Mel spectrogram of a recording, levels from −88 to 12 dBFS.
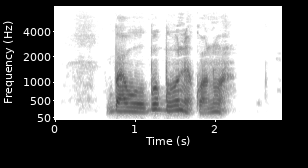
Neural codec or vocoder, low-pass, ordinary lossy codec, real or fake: none; 7.2 kHz; MP3, 32 kbps; real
